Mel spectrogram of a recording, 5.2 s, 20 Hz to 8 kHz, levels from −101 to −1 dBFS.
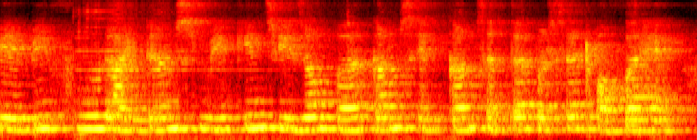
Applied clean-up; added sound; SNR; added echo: neural separator model SepFormer DNS4.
